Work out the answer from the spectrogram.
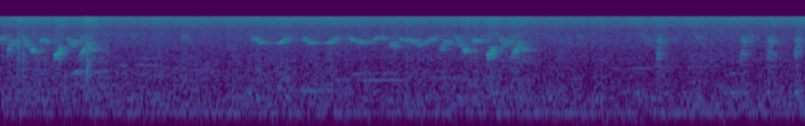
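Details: Training song for a caged capped seedeater, from an Ultramarine grosbeak. Faint liquid warbles run in a rippling series of high slurred notes, with short chip-like notes at the end, over a hissy background and a low hum.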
